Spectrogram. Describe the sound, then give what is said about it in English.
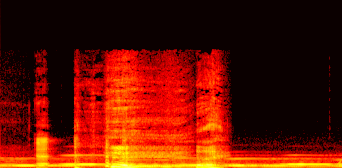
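A drawn-out yawn: breathy, strained vocal bursts that slide downward in pitch, preceded by a few short voiced sounds, all over a steady low background hum. “Oh, God, I'm so close to a yawn right now.”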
